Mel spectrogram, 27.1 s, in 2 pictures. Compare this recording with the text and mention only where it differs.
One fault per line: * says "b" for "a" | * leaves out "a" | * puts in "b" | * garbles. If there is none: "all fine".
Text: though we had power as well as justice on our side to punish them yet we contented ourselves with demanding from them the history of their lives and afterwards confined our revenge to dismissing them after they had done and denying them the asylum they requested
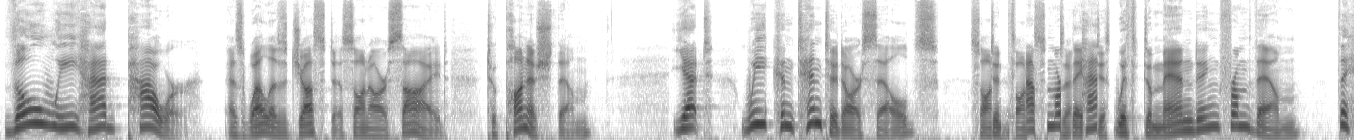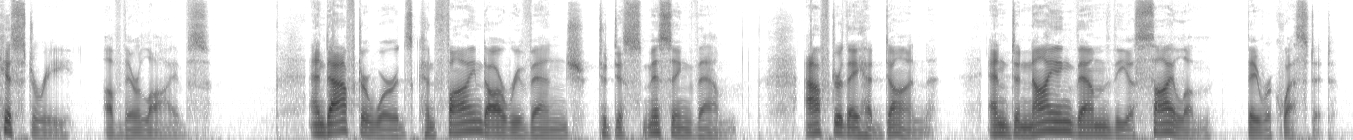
* garbles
